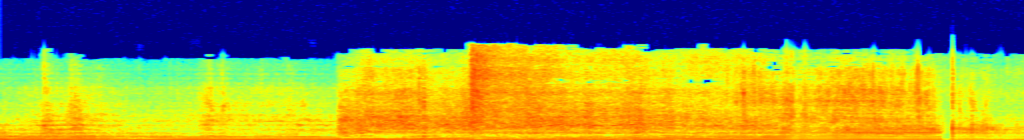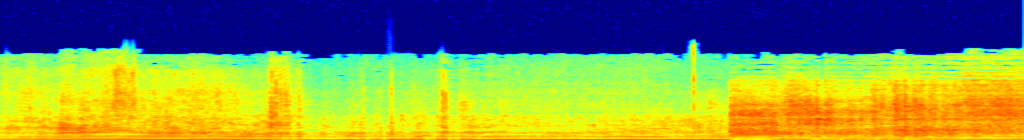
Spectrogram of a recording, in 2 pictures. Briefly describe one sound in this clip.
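Gravel sprays and crackles under a car's tyres.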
